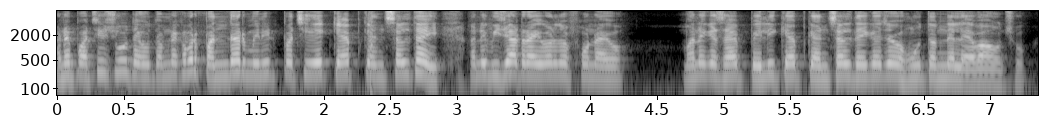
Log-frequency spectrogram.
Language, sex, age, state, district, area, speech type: Gujarati, male, 30-45, Gujarat, Surat, urban, spontaneous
